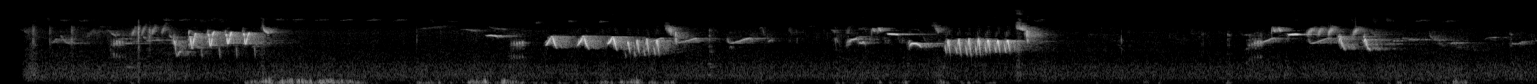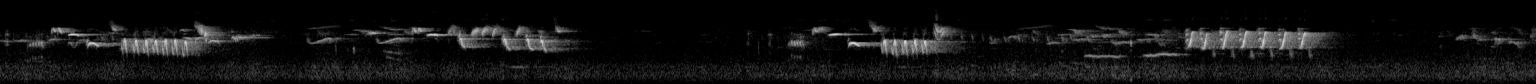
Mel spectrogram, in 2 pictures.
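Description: A songbird singing about eight short high-pitched phrases with brief pauses between them, each phrase built around a fast trill.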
